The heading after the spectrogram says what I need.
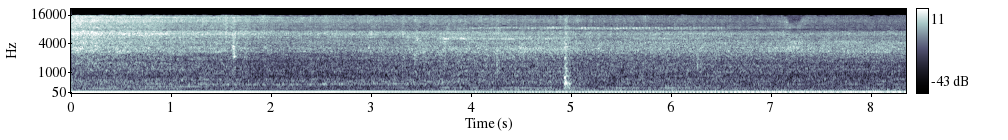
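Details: Truck on the Sitinjau Lauik road: deep engine drone with a steady low throb at about three pulses a second, giving a helicopter-like chop; cause unclear.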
